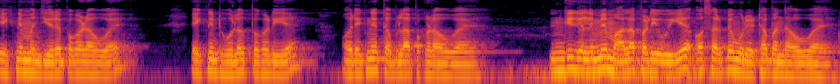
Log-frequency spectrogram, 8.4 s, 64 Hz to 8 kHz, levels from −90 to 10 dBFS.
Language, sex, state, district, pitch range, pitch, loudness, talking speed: Hindi, male, Chhattisgarh, Bilaspur, 110-130 Hz, 120 Hz, -16 LUFS, 230 wpm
